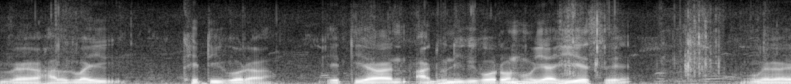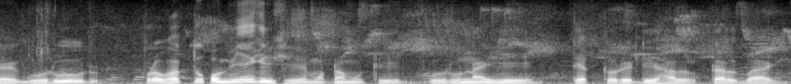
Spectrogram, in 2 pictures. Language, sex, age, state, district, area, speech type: Assamese, male, 45-60, Assam, Barpeta, rural, spontaneous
